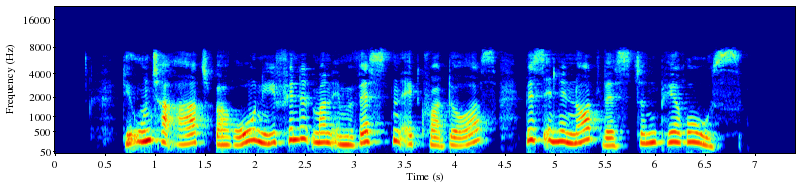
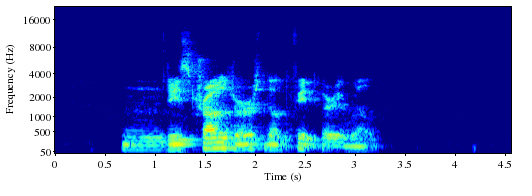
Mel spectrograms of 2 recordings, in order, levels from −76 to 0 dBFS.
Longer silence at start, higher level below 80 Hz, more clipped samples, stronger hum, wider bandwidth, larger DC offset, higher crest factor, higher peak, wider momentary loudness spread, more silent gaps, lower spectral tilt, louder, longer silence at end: about the same, 0.7 s vs 0.7 s; first, -60 dBFS vs -70 dBFS; neither; neither; second, 8 kHz vs 14 kHz; neither; second, 16 dB vs 22 dB; first, 0 dBFS vs -14 dBFS; second, 8 LU vs 16 LU; neither; about the same, -6 dB/octave vs -5.5 dB/octave; first, -17 LUFS vs -34 LUFS; second, 0.55 s vs 1.35 s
